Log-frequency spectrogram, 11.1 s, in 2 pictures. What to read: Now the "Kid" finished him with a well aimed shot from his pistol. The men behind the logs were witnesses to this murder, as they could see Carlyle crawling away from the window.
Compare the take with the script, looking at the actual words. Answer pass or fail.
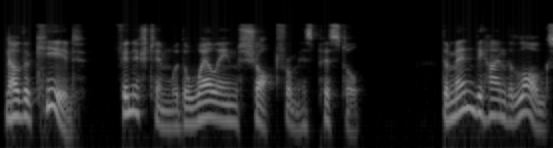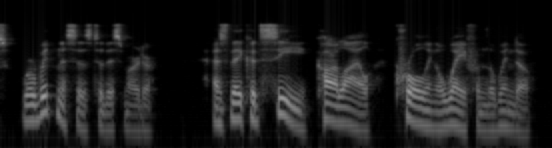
pass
